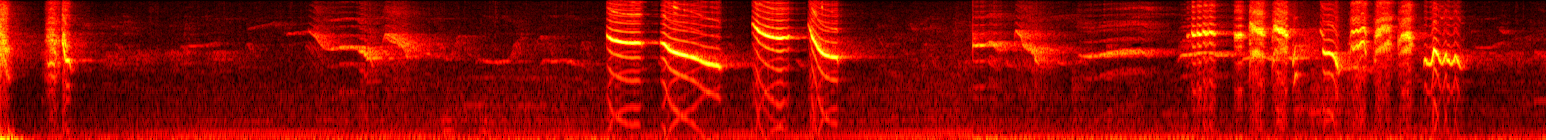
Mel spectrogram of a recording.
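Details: Oriental magpie-robin song played as a lure to make kept birds answer: scattered chirps, then bursts of sharp, steeply down-slurred whistles and squawky notes in quick irregular clusters, with a faint low hum underneath.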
